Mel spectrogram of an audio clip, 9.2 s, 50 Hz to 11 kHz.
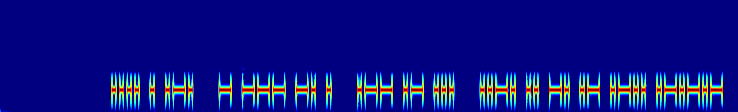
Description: Morse code, heard as a keyed tone, about 25 wpm, 700 Hz. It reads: HER TONE WAS FINAL.
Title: Sentences from Top 1600 Words 25wpm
